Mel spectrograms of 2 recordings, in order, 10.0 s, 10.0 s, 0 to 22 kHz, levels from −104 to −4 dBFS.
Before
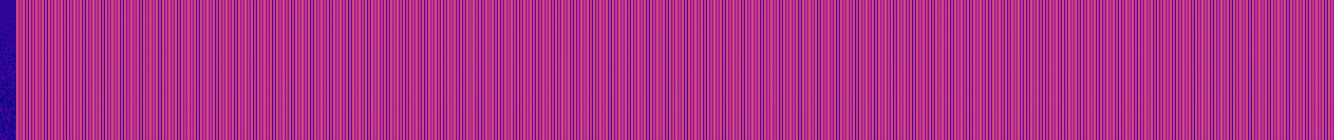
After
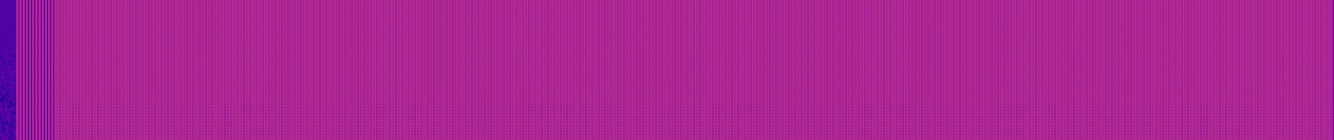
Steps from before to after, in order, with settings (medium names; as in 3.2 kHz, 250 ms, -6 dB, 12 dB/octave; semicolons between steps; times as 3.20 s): on a send: delay 297 ms -15.5 dB; on the sum: peak limiter -13 dBFS, peak gain reduction 11 dB; integer overflow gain 16.5 dB; trim +8 dB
